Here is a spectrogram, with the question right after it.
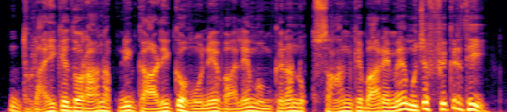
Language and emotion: Urdu, fearful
